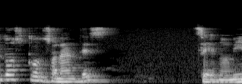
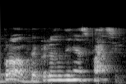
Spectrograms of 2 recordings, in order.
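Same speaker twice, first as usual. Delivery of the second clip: quick, slightly higher voice of a pupil objecting; cheeky student; 5 semitones higher, faster than usual. Pretend. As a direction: play the know-it-all pupil, lightly.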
